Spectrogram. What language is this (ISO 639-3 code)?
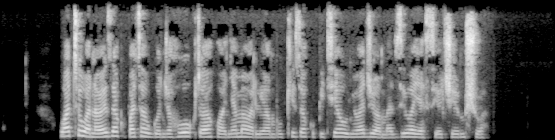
swa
